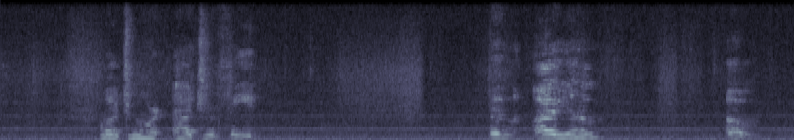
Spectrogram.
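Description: A young woman speaks close by in a high, playful voice.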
